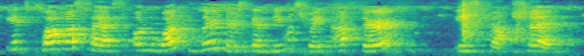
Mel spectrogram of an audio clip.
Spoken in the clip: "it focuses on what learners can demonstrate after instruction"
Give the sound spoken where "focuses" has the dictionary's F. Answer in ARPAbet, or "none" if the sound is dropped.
P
